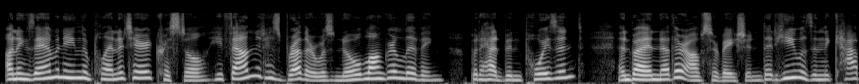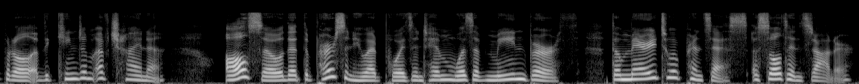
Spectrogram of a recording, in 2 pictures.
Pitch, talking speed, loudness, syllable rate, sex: 230 Hz, 185 wpm, -18 LUFS, 5.3 syllables/s, female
